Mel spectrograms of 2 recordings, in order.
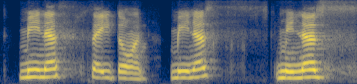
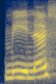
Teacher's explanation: شین کی ایکسٹرا جو کوالٹی تھی وہ تفشی تھی جس نے اس کو مختلف کیا ہے سین سے. اگر ہم تفشی ادا نہیں کرتے تو وہ سین کی طرف چلا جائے گا.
